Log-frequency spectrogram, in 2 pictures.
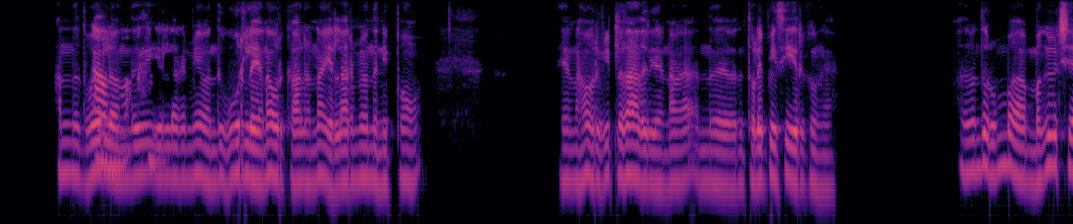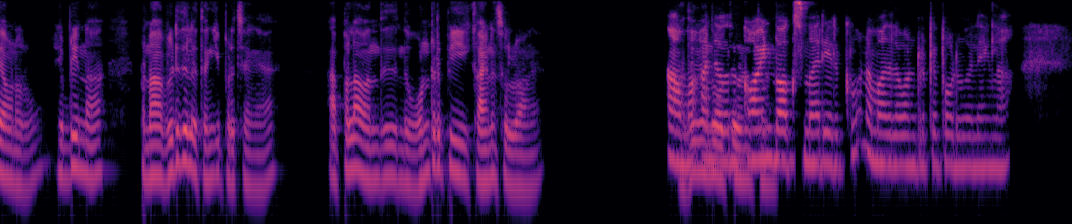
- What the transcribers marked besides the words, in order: chuckle; inhale; laughing while speaking: "ஏன்னா ஒரு வீட்ல தான் அது தெரியும். ன்னா அந்த தொலைபேசியே இருக்குங்க!"; in English: "ஒன் ருப்பீ காயின்னு"; in English: "காயின் பாக்ஸ்"; other background noise; inhale
- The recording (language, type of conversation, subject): Tamil, podcast, புதிய தொழில்நுட்பங்கள் உங்கள் தினசரி வாழ்வை எப்படி மாற்றின?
